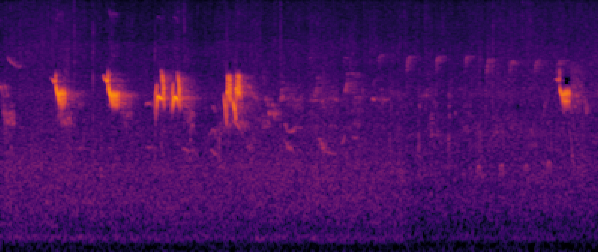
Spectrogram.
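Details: Common reed bunting delivers a quick phrase of high chirps and doubled buzzy notes, pauses for several seconds, then adds a single note. Faint bird twittering is heard behind it.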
